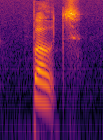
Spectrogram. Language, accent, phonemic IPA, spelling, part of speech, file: English, US, /boʊts/, boats, noun / verb, En-us-boats.ogg
- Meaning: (noun) plural of boat; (verb) third-person singular simple present indicative of boat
